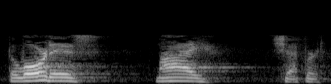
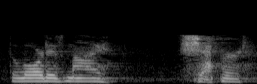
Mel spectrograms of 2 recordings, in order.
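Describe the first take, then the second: First: The word "my" is stressed. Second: The word "shepherd" is stressed.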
